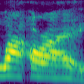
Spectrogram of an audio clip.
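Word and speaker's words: Elyria: E L Y R I A. How do you pronounce it? Yria. Eyria.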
